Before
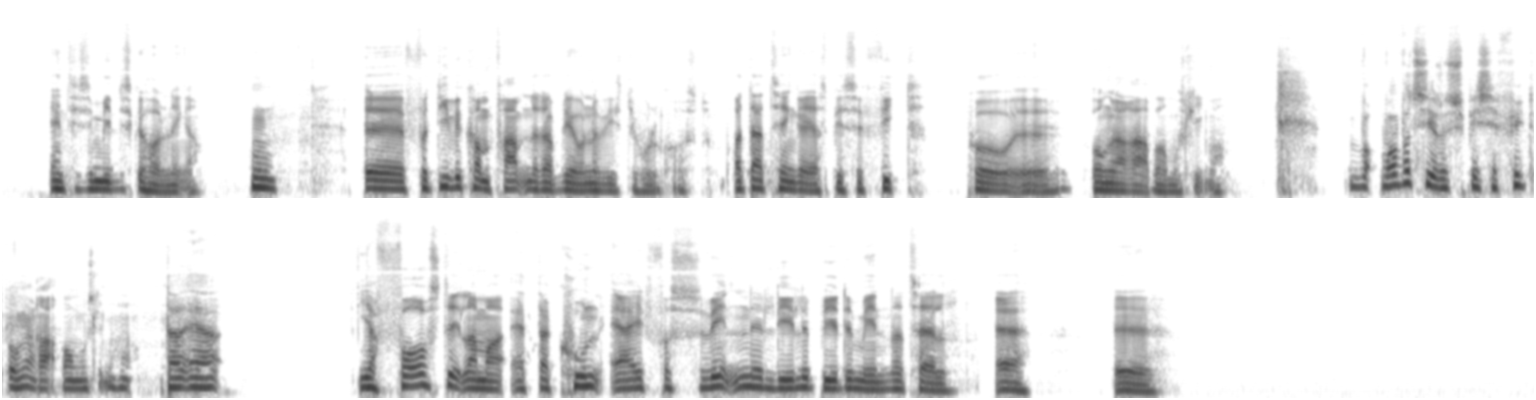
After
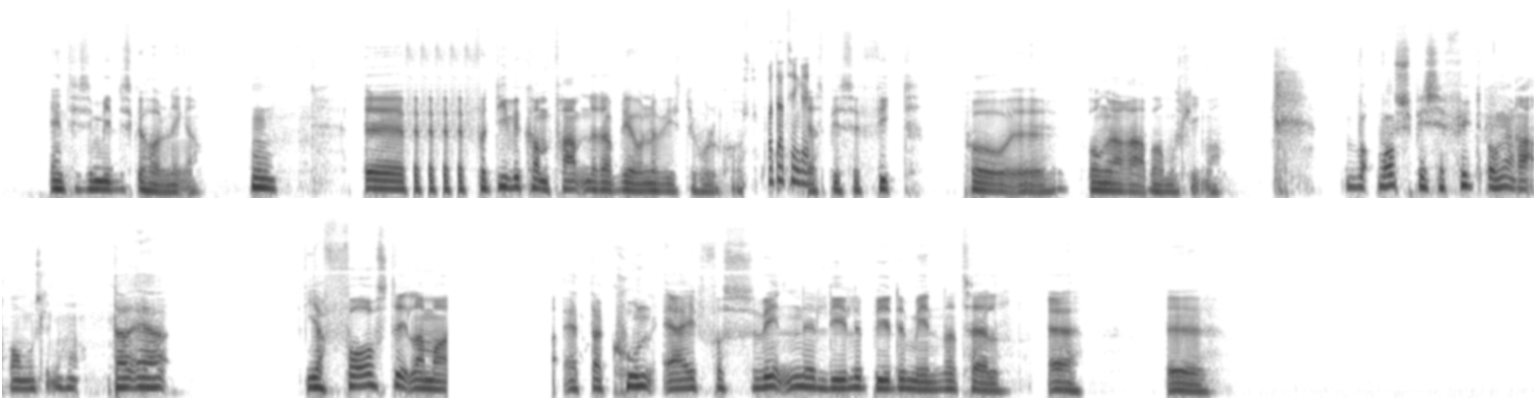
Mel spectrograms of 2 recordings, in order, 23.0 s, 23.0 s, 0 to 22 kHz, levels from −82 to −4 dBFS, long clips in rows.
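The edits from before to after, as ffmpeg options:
-filter_complex "[0:a]asplit=9[s0][s1][s2][s3][s4][s5][s6][s7][s8];[s0]atrim=end=3.092[s9];[s1]atrim=start=2.978:end=3.092[s10];[s2]atrim=start=2.978:end=3.092[s11];[s3]atrim=start=2.978:end=3.092[s12];[s4]atrim=start=2.978:end=5.114[s13];[s5]atrim=start=5.11:end=6.07,asetpts=PTS-STARTPTS,asetrate=85554,aresample=44100[s14];[s6]atrim=start=6.066:end=10.472[s15];[s7]atrim=start=10.838:end=15.22,asetpts=PTS-STARTPTS,afade=t=out:st=4.378:d=0.004:c=hsin,apad=pad_dur=0.79[s16];[s8]atrim=start=15.22,asetpts=PTS-STARTPTS,afade=t=in:d=0.004:c=hsin[s17];[s9][s10]acrossfade=d=0.004:c1=hsin:c2=hsin[s18];[s18][s11]acrossfade=d=0.004:c1=hsin:c2=hsin[s19];[s19][s12]acrossfade=d=0.004:c1=hsin:c2=hsin[s20];[s20][s13]acrossfade=d=0.004:c1=hsin:c2=hsin[s21];[s21][s14]acrossfade=d=0.004:c1=hsin:c2=hsin[s22];[s22][s15]acrossfade=d=0.004:c1=hsin:c2=hsin[s23];[s16][s17]concat=n=2:v=0:a=1[s24];[s23][s24]acrossfade=d=0.004:c1=hsin:c2=hsin"

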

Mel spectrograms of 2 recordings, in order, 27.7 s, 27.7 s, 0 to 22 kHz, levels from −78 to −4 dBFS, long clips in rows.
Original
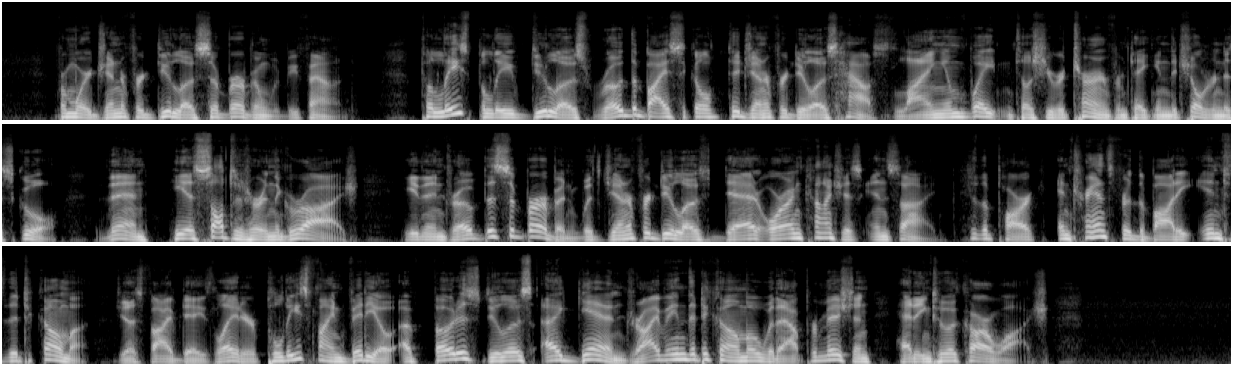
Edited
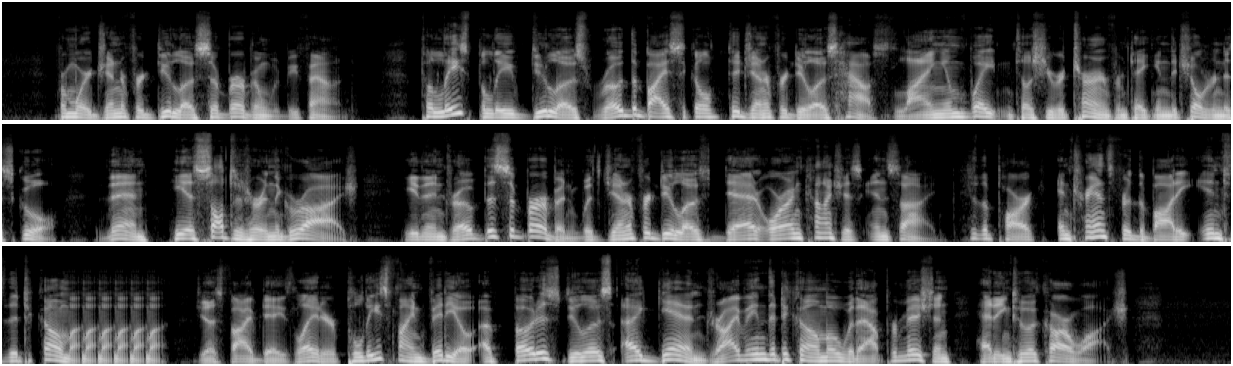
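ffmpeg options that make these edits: -filter_complex "[0:a]asplit=6[s0][s1][s2][s3][s4][s5];[s0]atrim=end=19.052[s6];[s1]atrim=start=18.928:end=19.052[s7];[s2]atrim=start=18.928:end=19.052[s8];[s3]atrim=start=18.928:end=19.052[s9];[s4]atrim=start=18.928:end=19.052[s10];[s5]atrim=start=18.928[s11];[s6][s7]acrossfade=d=0.004:c1=hsin:c2=hsin[s12];[s12][s8]acrossfade=d=0.004:c1=hsin:c2=hsin[s13];[s13][s9]acrossfade=d=0.004:c1=hsin:c2=hsin[s14];[s14][s10]acrossfade=d=0.004:c1=hsin:c2=hsin[s15];[s15][s11]acrossfade=d=0.004:c1=hsin:c2=hsin"

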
